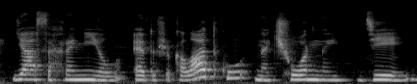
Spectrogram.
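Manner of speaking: ordinary talk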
